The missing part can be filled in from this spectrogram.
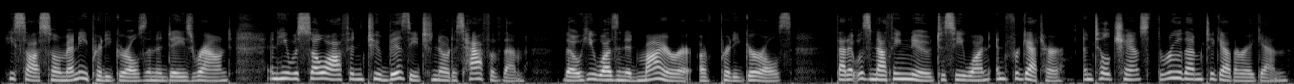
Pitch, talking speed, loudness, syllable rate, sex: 210 Hz, 210 wpm, -20 LUFS, 5.6 syllables/s, female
